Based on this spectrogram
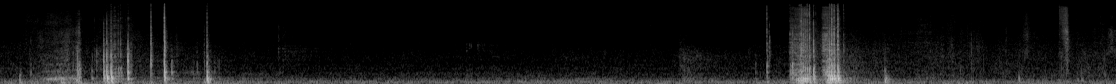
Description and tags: wood creak low sit down on loose park bench and get up
bench, creak, down, get, low, park, sit, up, wood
